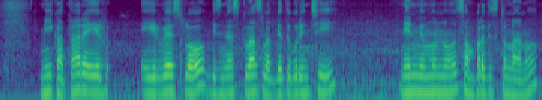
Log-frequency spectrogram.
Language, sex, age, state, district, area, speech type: Telugu, male, 30-45, Andhra Pradesh, N T Rama Rao, urban, spontaneous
